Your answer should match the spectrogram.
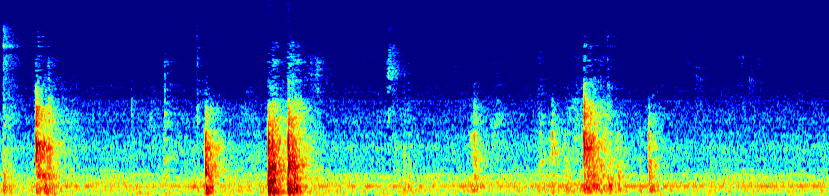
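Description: Objects being handled and set down on a wooden workbench: a series of sharp knocks and clatters, the loudest a pair about three seconds in and another near six seconds, over a steady low hum.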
